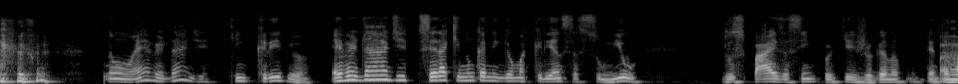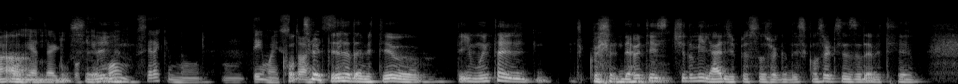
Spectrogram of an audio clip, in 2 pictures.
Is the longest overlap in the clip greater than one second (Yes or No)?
Yes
